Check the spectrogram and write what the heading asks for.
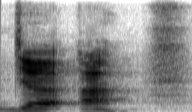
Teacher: Kalau mad bertemu dengan hamzah di satu kata, berarti mad wajib muttasil. Wajib 5 ketukan atau 6 ketukan panjangnya.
